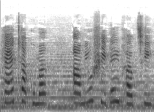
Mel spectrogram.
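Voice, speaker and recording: Woman as a high-voiced, sad little village girl. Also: steady tone, normal speed, over music. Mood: sad, plaintive. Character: poor, sad, frightened young village granddaughter. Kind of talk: dubbed cartoon dialogue.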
